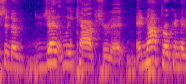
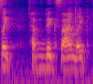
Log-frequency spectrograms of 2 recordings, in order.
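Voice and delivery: normal talking voice

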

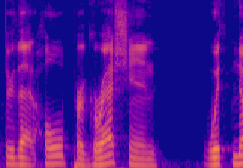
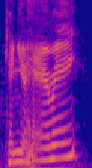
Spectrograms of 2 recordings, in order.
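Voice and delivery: higher-pitched imitation of calling down the phone; mock shout; 7 semitones higher, 3 dB louder than usual. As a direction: imitate a mom shouting to be heard, rising pitch. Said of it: "shouting at each other".

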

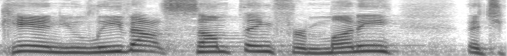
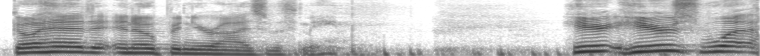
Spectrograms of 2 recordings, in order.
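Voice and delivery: normal talking voice

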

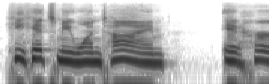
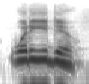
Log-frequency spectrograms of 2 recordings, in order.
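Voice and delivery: normal talking voice

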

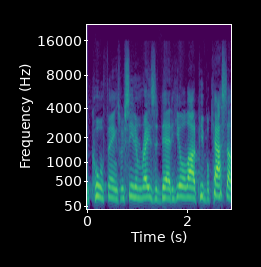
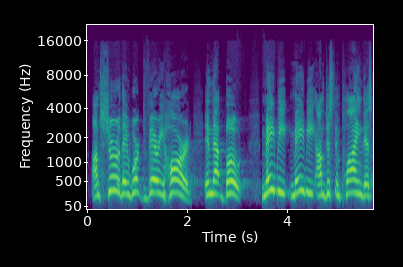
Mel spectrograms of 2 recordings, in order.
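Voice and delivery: louder, impassioned preaching; 7 semitones higher, 8 dB louder than usual. Acted. Pastor urging his congregation to trust Jesus, impassioned preaching. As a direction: preach it out to the church.

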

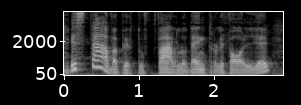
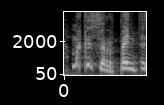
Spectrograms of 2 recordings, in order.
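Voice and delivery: high, louder indignant retort; 8 dB louder than usual. Acted. Alice protests the pigeon's insult, indignant. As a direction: bristle at the insult. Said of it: "disse Alice indignata".

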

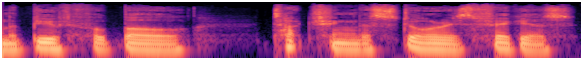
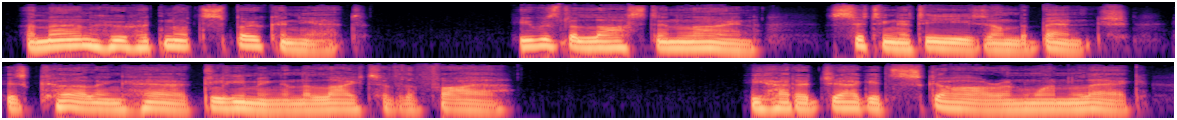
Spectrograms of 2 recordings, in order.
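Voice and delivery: ordinary delivery, nothing marked

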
